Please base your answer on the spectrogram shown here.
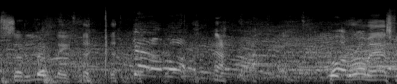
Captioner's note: laugh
